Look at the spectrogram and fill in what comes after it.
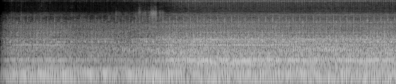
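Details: Cold engine: light, regular tapping over the idle at about four knocks a second; cold engine knock, owner suspects piston pin, not confirmed.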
